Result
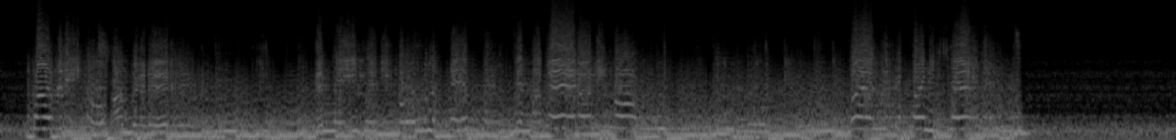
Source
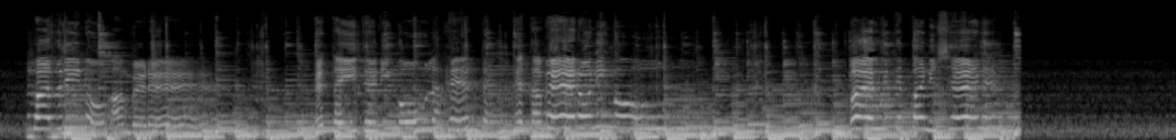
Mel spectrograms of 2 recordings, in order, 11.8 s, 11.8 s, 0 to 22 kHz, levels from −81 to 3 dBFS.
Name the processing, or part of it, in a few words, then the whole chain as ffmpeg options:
valve amplifier with mains hum: -af "lowpass=5.6k,bandreject=f=50:t=h:w=6,bandreject=f=100:t=h:w=6,bandreject=f=150:t=h:w=6,bandreject=f=200:t=h:w=6,bandreject=f=250:t=h:w=6,bandreject=f=300:t=h:w=6,bandreject=f=350:t=h:w=6,aeval=exprs='(tanh(79.4*val(0)+0.25)-tanh(0.25))/79.4':c=same,aeval=exprs='val(0)+0.00158*(sin(2*PI*50*n/s)+sin(2*PI*2*50*n/s)/2+sin(2*PI*3*50*n/s)/3+sin(2*PI*4*50*n/s)/4+sin(2*PI*5*50*n/s)/5)':c=same,equalizer=f=950:t=o:w=0.91:g=-3.5"

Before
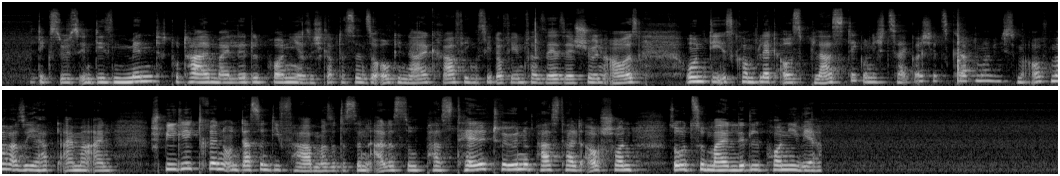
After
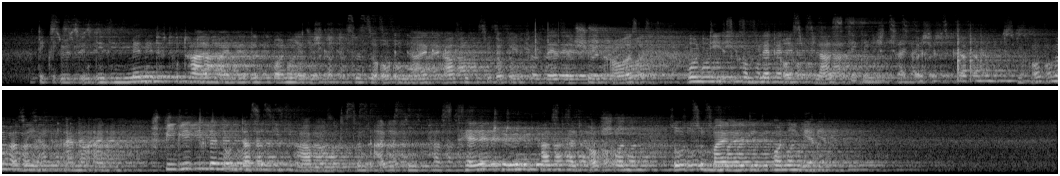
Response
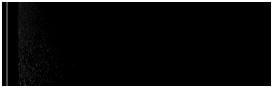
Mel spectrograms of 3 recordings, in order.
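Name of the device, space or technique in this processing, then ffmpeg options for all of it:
station announcement: -filter_complex "[0:a]highpass=310,lowpass=4.5k,equalizer=f=1.8k:t=o:w=0.57:g=8,aecho=1:1:125.4|230.3:0.562|0.282[a];[1:a]atrim=start_sample=2205[b];[a][b]afir=irnorm=-1:irlink=0"

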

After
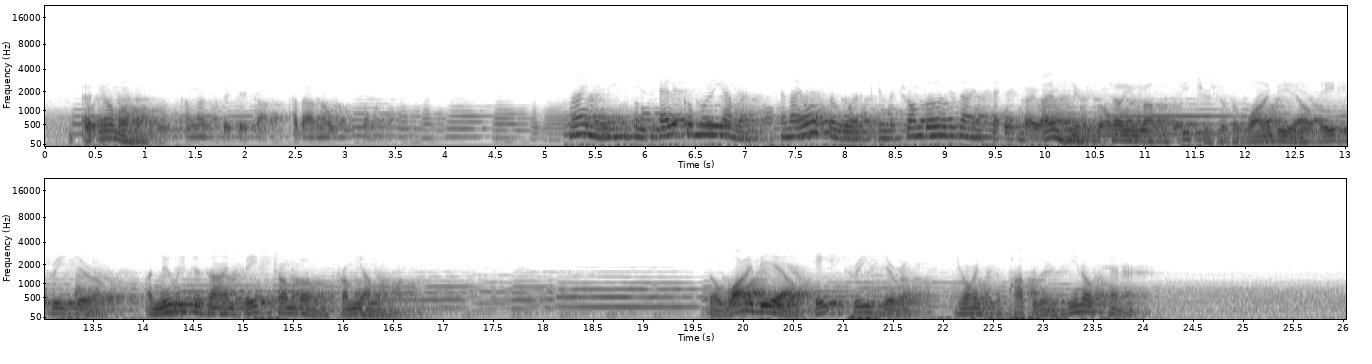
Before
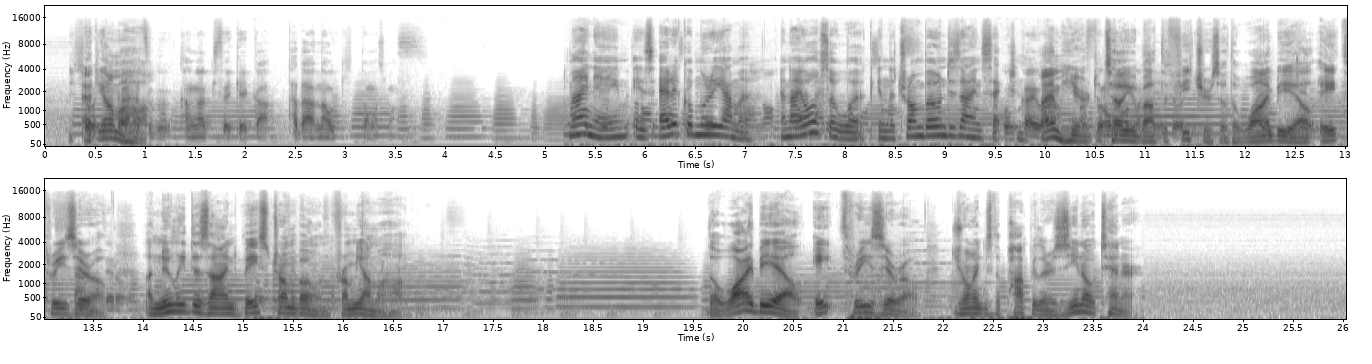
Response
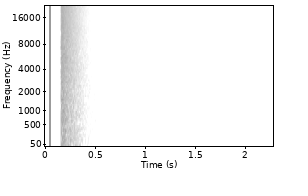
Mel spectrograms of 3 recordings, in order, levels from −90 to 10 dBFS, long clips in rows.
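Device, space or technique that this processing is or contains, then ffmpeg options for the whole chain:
next room: -filter_complex "[0:a]lowpass=f=670:w=0.5412,lowpass=f=670:w=1.3066[a];[1:a]atrim=start_sample=2205[b];[a][b]afir=irnorm=-1:irlink=0,volume=6dB"

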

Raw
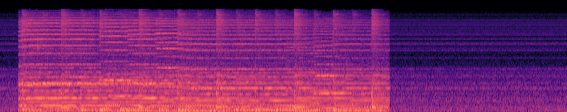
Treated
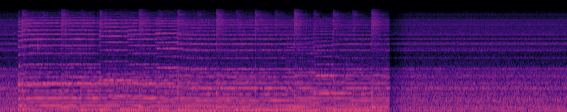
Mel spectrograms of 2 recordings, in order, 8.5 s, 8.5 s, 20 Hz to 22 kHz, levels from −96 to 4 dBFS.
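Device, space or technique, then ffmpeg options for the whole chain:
upward and downward compression: -af "acompressor=mode=upward:threshold=-44dB:ratio=2.5,acompressor=threshold=-40dB:ratio=4,volume=1dB"

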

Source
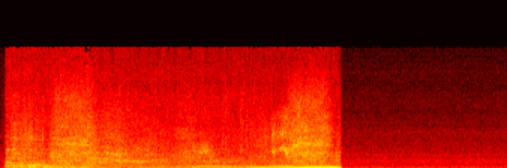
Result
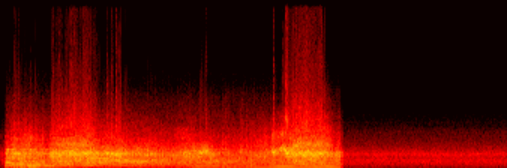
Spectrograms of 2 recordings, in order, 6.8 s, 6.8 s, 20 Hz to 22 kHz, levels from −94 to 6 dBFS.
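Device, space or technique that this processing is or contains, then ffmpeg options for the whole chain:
megaphone: -filter_complex "[0:a]asettb=1/sr,asplit=3[a][b][c];[a]atrim=end=0.544[d];[b]atrim=start=0.54:end=1.31,asetpts=PTS-STARTPTS,afade=t=in:d=0.004:c=qsin,afade=t=out:st=0.766:d=0.004:c=qsin,highpass=260[e];[c]atrim=start=1.306[f];[d][e]acrossfade=d=0.004:c1=hsin:c2=qsin[g];[g][f]acrossfade=d=0.004:c1=qsin:c2=hsin,highpass=570,lowpass=2.7k,equalizer=f=2k:t=o:w=0.51:g=7,asoftclip=type=hard:threshold=-21dB,asplit=2[h][i];[i]adelay=33,volume=-12dB[j];[h][j]amix=inputs=2:normalize=0,volume=-1.5dB"

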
